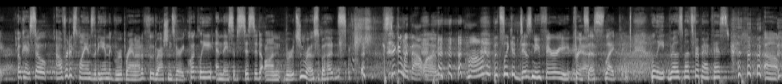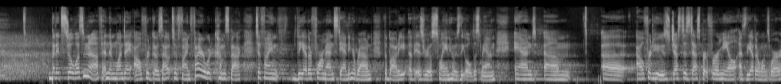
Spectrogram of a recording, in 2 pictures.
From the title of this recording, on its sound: Live at the Bellco Theatre in Denver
